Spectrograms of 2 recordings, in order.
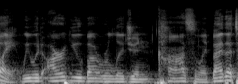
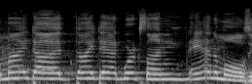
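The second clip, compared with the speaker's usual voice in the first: put-on higher, slow little-kid voice; 7 semitones higher, slower than usual. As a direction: chirp it like a six-year-old. Another kid introduces himself.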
